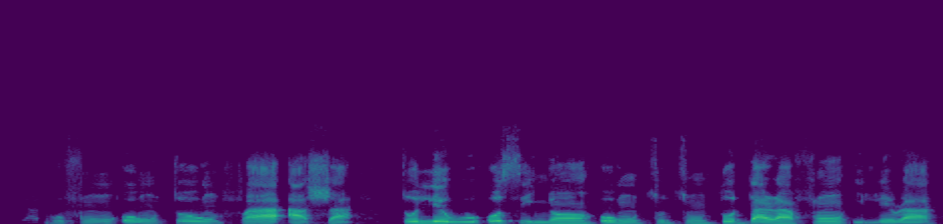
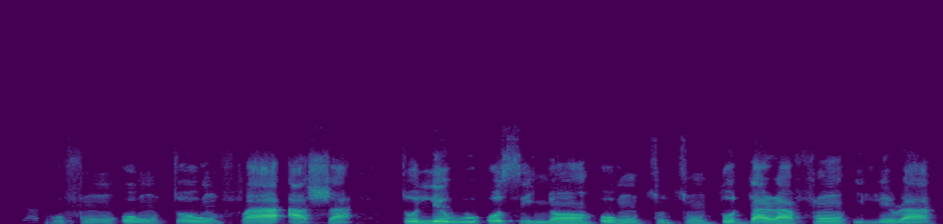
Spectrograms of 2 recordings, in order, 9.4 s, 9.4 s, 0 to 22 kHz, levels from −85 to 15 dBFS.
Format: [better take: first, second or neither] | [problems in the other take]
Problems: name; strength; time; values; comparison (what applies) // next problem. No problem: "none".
second | noise reduction (neural mask model Resemble Enhance denoiser)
